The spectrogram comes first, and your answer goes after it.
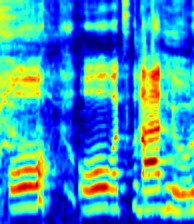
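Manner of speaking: loud, hammed-up Minnesota accent; mock the Minnesota accent, laughing and loud. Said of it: "like, a Minnesota accent".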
